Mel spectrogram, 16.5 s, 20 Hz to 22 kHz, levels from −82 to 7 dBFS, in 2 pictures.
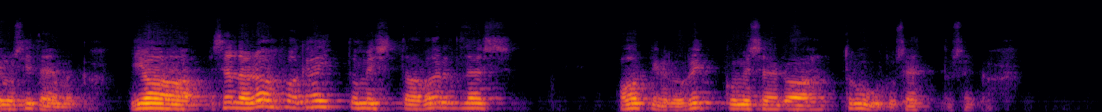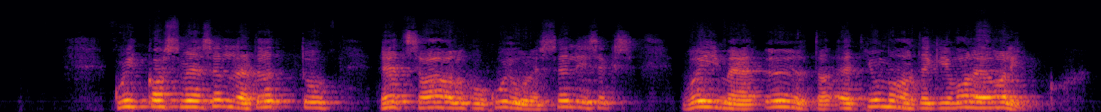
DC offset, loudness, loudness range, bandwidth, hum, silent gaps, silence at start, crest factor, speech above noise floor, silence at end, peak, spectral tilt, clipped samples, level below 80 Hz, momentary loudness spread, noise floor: under 0.1%; -19 LUFS; 7 LU; 9 kHz; none; none; 0 s; 20 dB; 56 dB; 0.45 s; 0 dBFS; -8 dB/octave; under 0.1%; -60 dBFS; 11 LU; -75 dBFS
